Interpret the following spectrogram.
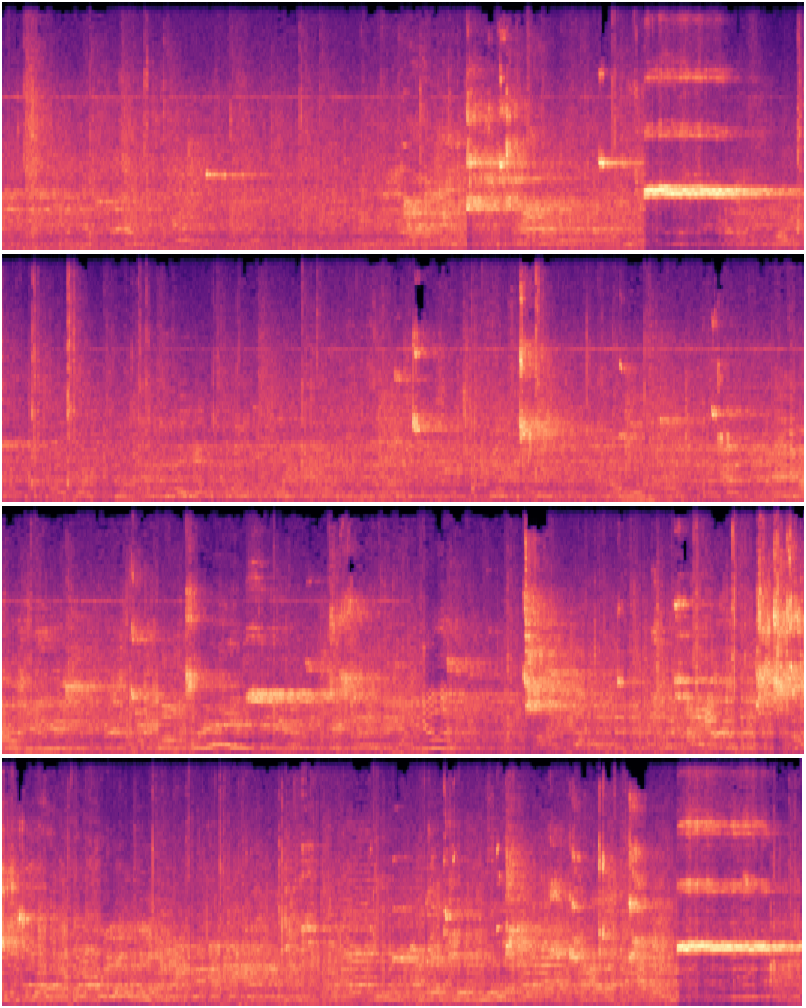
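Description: Basketball game in an echoing gym: the ball bouncing on the court under the chatter and shouts of players and spectators. A referee's whistle gives a short blast about five seconds in, another about fifteen seconds in, and a third at the end.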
